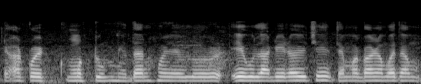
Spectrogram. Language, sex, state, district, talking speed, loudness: Gujarati, male, Gujarat, Gandhinagar, 185 wpm, -15 LUFS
